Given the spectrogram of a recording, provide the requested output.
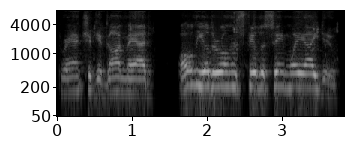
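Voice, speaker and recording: A man's voice: high-pitched, normal speed, darkish tone, close to an everyday voice. A man playing an indignant, pushy baseball club owner in a dramatic script reading.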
